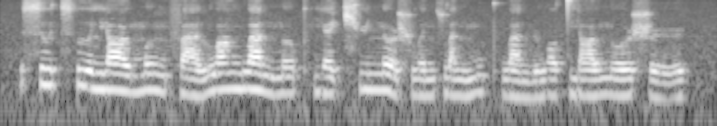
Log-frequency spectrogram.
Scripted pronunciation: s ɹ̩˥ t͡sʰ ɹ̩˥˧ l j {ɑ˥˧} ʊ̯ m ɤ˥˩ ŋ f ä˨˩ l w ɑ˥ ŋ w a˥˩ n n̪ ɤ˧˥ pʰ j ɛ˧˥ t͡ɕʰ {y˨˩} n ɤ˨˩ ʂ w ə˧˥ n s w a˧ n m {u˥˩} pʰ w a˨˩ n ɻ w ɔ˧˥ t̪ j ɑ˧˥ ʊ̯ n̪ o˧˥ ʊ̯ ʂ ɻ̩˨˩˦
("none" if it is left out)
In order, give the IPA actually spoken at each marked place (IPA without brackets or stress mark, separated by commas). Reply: ɑ˥˧, y˥, u˥˩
